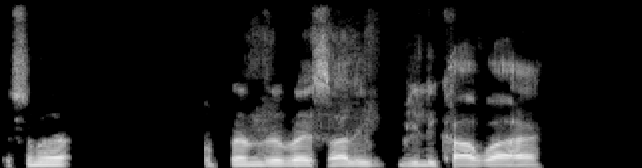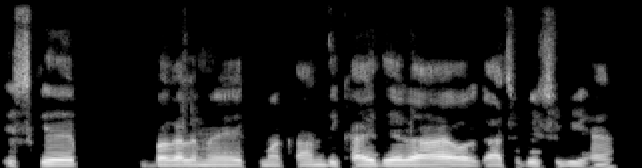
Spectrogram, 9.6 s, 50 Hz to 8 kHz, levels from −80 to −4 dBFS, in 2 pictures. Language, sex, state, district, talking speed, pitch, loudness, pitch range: Hindi, male, Bihar, Vaishali, 135 wpm, 110 Hz, -17 LUFS, 110-115 Hz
